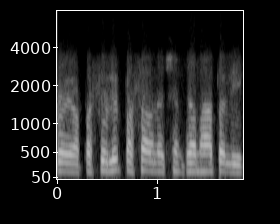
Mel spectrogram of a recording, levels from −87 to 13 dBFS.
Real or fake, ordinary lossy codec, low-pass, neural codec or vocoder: fake; Opus, 16 kbps; 7.2 kHz; autoencoder, 48 kHz, 128 numbers a frame, DAC-VAE, trained on Japanese speech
